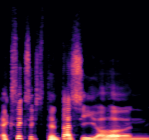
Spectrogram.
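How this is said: It is said in a put-on Swedish accent.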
